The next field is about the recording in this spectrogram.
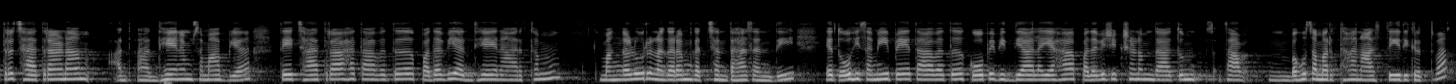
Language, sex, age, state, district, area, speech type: Sanskrit, female, 18-30, Karnataka, Dakshina Kannada, urban, spontaneous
